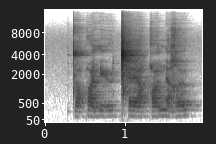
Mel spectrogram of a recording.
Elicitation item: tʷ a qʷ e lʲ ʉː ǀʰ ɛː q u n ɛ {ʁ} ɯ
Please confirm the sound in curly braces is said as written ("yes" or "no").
yes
